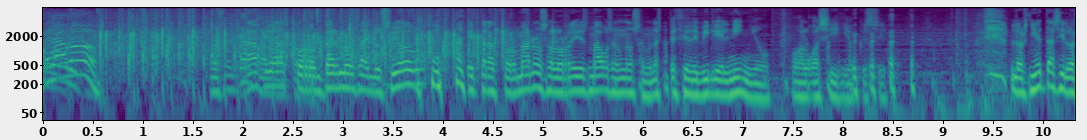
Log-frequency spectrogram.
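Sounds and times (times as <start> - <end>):
small audience clapping: 0.0 - 5.6
speech: 0.1 - 0.7, 1.7 - 10.3
laughter: 3.2 - 5.0, 7.8 - 8.9.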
